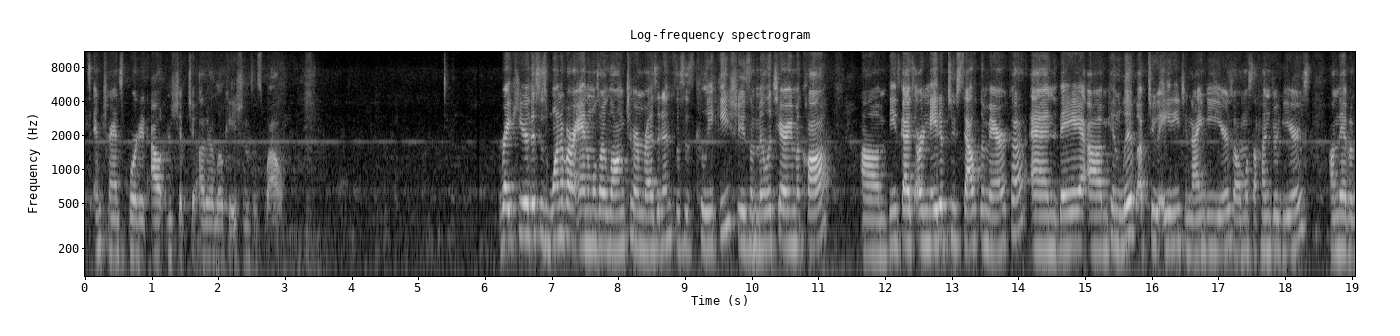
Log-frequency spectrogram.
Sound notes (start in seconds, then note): none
